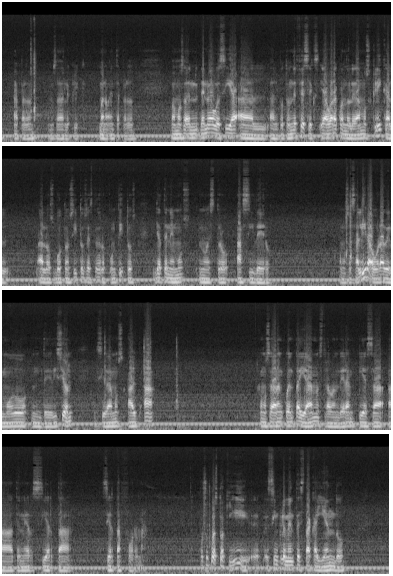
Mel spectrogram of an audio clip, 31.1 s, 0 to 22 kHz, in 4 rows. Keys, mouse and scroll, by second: 0.2 Return, 2.2 click, 9.4 click, 10.9 click, 14.2 Tab, 17.9 alt+a, 27.0 Escape.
